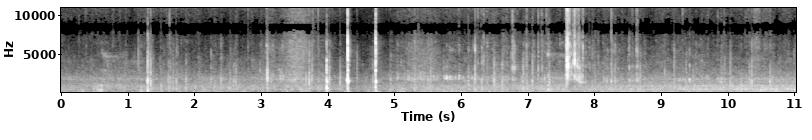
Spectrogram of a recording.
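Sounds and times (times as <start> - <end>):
campfire crackling and popping: 0.0 - 11.0
low steady hiss: 0.0 - 11.0.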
